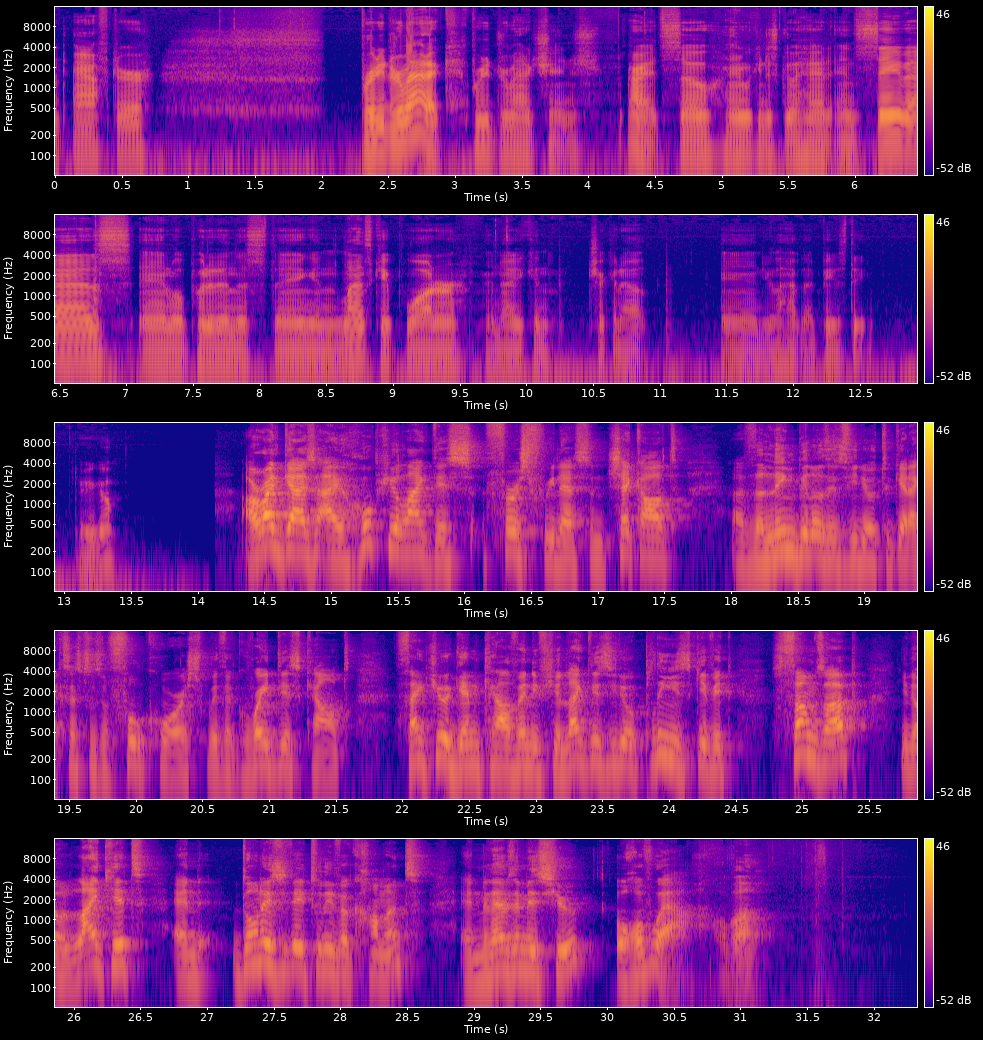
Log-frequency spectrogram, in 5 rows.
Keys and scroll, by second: 6.1 shift+super+s.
